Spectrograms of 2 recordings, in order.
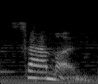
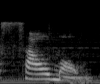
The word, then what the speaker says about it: salmon: Por exemplo, se você falar salmon, você não fala salmon. Então, salmão em inglês, você escreve salmon com A-L e tudo mais, mas na hora de pronunciar, você vai pronunciar salmon. E isso é muito interessante, porque você pode escrever S-E, acento, M-O-N. É como você pronuncia.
